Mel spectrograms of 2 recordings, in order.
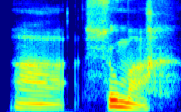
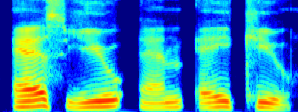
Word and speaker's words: sumaq: If I'm not wrong, is Sumach. Suma. Sum. So it's Sumaq. The Q letter at the end is pronounced as You know that sound, sumach. Suma. Perfect, like a G at the end, right?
